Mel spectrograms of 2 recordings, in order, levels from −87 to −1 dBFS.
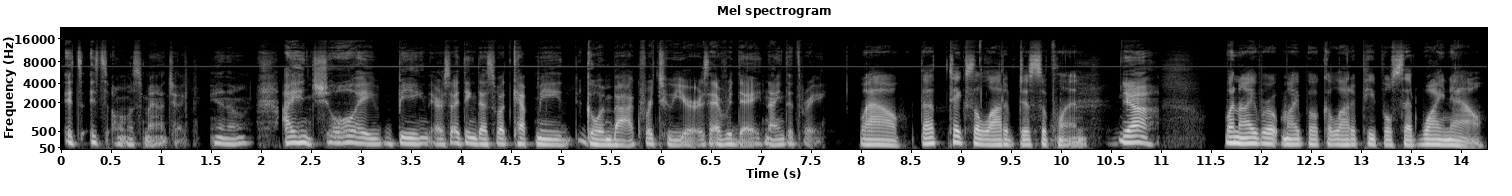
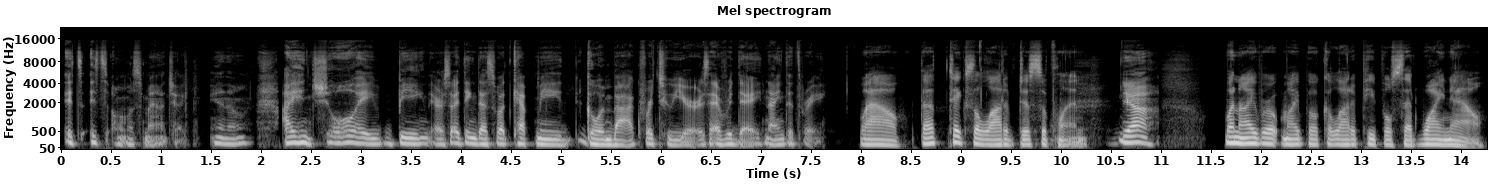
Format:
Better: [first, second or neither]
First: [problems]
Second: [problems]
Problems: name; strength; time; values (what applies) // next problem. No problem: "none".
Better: second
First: high-pitched whine; faint; throughout; 7 kHz, 30 dB below the speech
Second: none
